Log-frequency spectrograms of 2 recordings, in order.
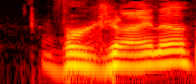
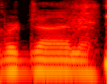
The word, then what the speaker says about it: Vergina: It is spelled V-E-R-G-I-N-A. – Virginia? – Virginia. The son of Virginia.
